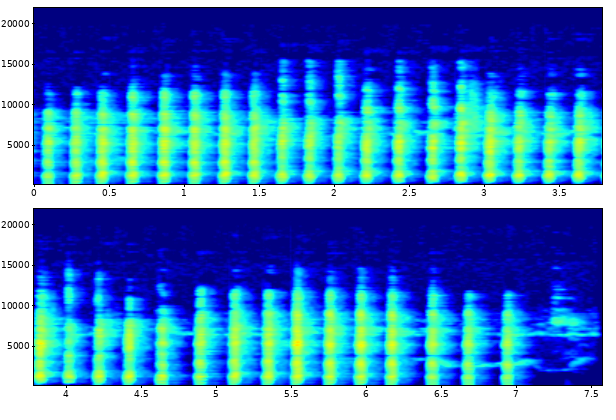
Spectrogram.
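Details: Hen chicken calling in the "Dib tsauj" style: a long, fast train of sharp, even clucks, roughly two and a half per second, holding steady for several seconds before tapering and thinning out at the end.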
